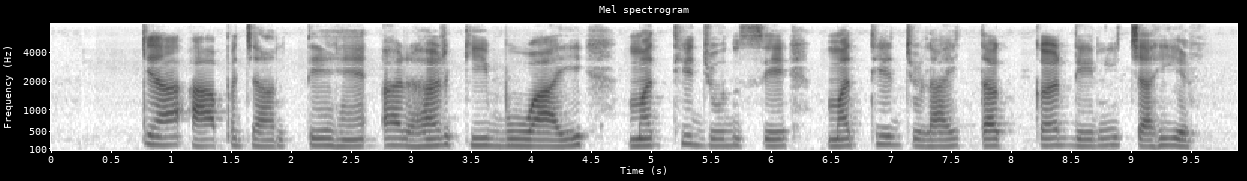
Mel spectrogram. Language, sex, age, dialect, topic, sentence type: Hindi, female, 25-30, Marwari Dhudhari, agriculture, statement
